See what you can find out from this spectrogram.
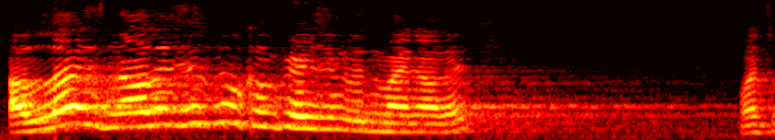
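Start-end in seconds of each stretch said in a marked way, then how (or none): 0.1-2.4 high, loud proclamation; preaching climax. Real, not acted. Preacher proclaiming Allah's knowledge, loud and high. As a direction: declare it with full force.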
